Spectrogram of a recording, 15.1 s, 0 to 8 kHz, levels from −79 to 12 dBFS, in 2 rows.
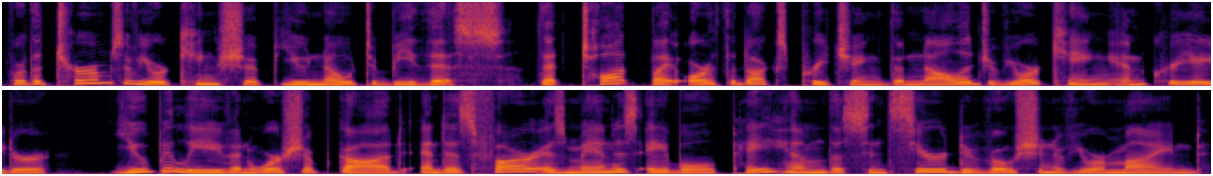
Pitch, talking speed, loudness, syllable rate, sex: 200 Hz, 170 wpm, -18 LUFS, 4.1 syllables/s, female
